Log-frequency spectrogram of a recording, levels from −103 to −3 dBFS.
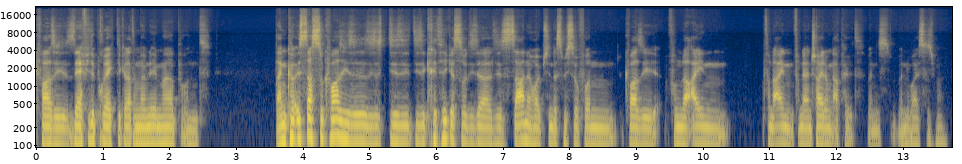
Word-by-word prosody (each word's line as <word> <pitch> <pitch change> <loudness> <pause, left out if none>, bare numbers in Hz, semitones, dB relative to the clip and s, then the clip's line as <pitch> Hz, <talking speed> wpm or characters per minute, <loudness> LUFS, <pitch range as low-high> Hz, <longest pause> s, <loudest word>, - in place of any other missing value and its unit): quasi 100 -2 +1
sehr 105 +2 +3
viele 115 -1 0
Projekte 105 -2 -1
gerade 105 -1 -2
in 100 - +2
meinem 100 0 +1
Leben 100 -1 +1
habe 100 -2 -2
und 90 -1 -9 0.9
dann 105 +2 +4
ka 135 - +6
ist 130 +1 +6
das 140 -2 +9
so 135 - +4
quasi 135 0 +5
diese 110 -1 +2 0.4
dieses 110 -2 -2
diese 110 -1 -4
Kritik 125 +2 0
ist 115 -1 +2
so 115 - -2
dieser 100 0 -3
dieses 95 -2 -1
Sahnehäubchen, 105 -3 +1
das 95 -2 -1
mich 100 - +1
so 105 - -3
von 100 -1 -5
quasi 100 -2 -2
von 100 0 -5
der - - +1
einen 100 -2 -4 0.5
von 100 - -7
der 95 - +1
einen 105 -2 -3
von 100 - -7
der 95 - -2
Entscheidung 100 0 -2
abhält, - - -10
wenn - - -11
es - - -11
wenn 95 - -9
du - - -10
weißt, 95 -1 -6
was 110 - -10
ich - - -27
meine? 100 0 -13
100 Hz, 210 wpm, -20 LUFS, 100-110 Hz, 0.9 s, das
